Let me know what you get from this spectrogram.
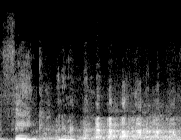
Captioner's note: audience laughing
